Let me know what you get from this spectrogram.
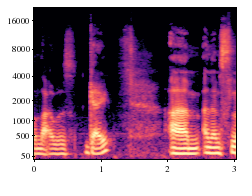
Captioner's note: inhales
